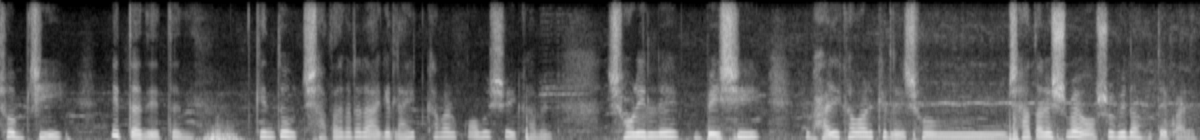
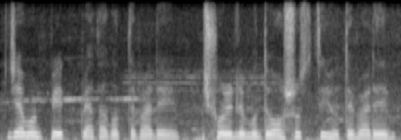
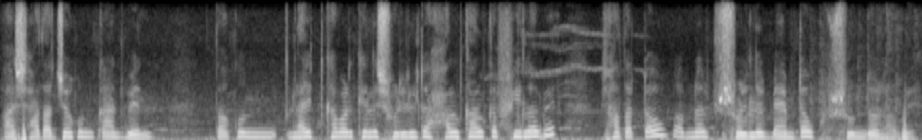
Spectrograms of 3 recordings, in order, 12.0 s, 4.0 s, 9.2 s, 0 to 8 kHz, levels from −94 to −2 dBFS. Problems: constant background noise, background conversations at intervals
